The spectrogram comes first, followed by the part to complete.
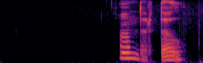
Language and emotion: Russian, sad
